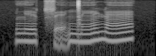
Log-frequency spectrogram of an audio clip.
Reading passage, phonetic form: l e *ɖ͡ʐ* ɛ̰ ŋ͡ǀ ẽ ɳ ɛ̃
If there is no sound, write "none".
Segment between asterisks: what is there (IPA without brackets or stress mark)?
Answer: ʈ͡ʂ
